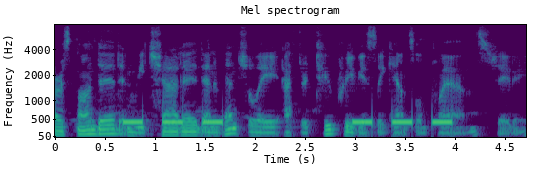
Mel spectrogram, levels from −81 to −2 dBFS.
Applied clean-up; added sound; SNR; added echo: classical method WPE with log-MMSE.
